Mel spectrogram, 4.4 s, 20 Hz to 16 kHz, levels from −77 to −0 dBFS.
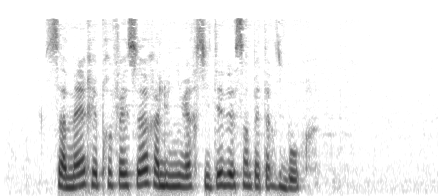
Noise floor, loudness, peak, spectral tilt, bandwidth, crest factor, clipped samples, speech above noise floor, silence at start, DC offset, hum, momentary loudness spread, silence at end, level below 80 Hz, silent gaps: -64 dBFS; -20 LUFS; -6 dBFS; -6 dB/octave; 11.5 kHz; 16 dB; under 0.1%; 45 dB; 0.5 s; under 0.1%; none; 7 LU; 1.4 s; -66 dBFS; none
